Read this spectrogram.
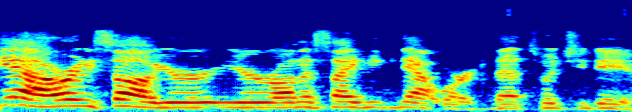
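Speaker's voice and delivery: ordinary talk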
